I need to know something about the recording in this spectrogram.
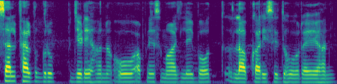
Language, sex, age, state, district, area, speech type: Punjabi, male, 30-45, Punjab, Jalandhar, urban, spontaneous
